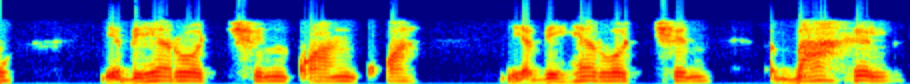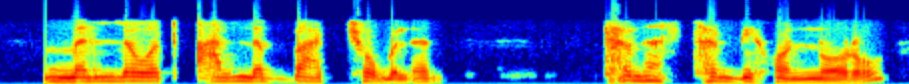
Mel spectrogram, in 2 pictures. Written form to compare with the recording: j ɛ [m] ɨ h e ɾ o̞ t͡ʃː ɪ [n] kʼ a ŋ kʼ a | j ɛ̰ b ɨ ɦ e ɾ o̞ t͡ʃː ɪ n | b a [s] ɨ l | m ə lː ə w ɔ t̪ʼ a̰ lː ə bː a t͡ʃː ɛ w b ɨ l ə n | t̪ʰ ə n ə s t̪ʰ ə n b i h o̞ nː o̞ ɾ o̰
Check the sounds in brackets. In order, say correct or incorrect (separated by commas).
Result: incorrect, correct, incorrect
